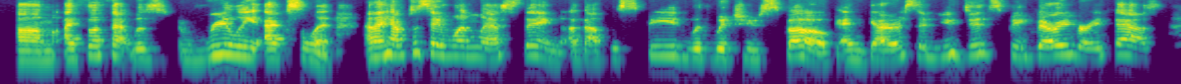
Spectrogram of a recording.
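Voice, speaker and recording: A woman speaks at a moderate pace with lively intonation. Her pitch is fairly high. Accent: New York. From New York City. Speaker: competition judge, lawyer. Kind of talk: spoken feedback to student teams.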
